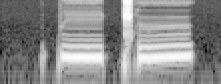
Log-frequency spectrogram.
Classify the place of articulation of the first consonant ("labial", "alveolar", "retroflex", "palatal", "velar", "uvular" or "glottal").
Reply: labial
